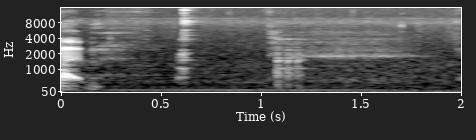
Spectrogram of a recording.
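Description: A few faint metallic clinks from a steel target plate and its hanging clip being handled, one near half a second in and another just after a second in, over quiet outdoor background.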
